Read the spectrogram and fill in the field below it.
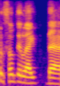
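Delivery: ordinary talk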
